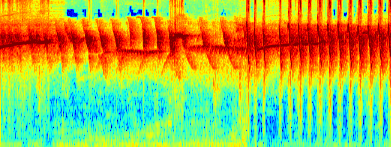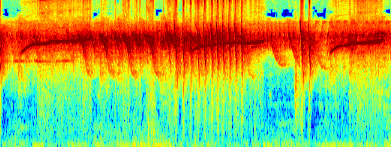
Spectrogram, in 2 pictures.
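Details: A Bar-winged Prinia (crystal prinia) in good song sings a high, shrill, nonstop song of rapid buzzy trills and stuttering bursts broken by thin rising whistles, with faint low rumble behind.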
